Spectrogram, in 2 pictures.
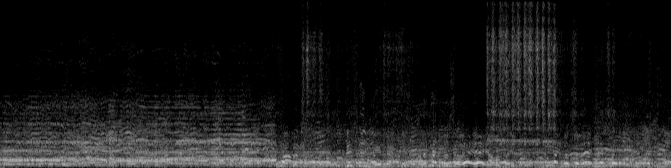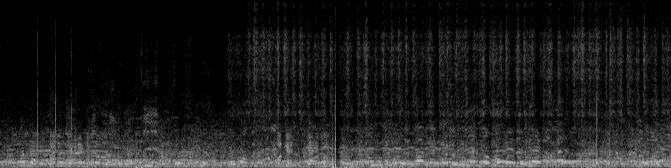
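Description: A crowd of men and women talks and shouts at close range.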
